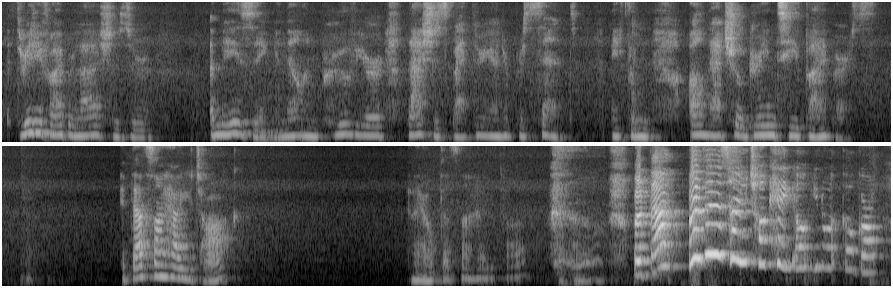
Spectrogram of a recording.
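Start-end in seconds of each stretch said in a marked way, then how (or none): 0.1-8.7 lightly voiced flat product blurb, half whispered; a hint of a sales-copy reading; stiff ad copy. Shown as a demonstration. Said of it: "Or does it just say". 15.2-17.7 excited cheer. Acted. Cheering on a sassy talker.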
